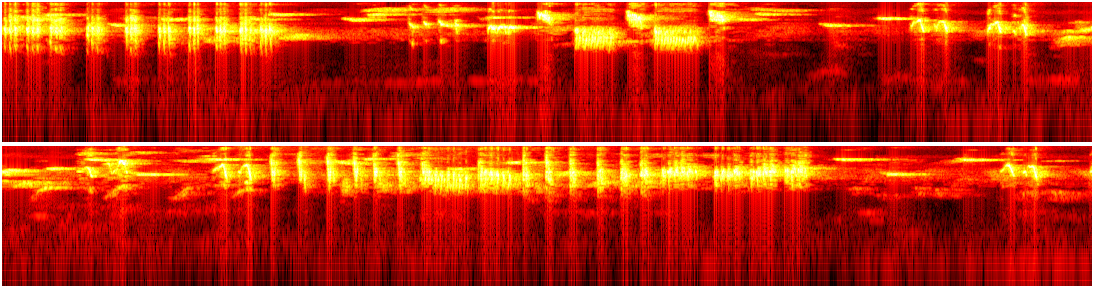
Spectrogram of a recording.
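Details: Sooty-headed bulbul singing, played to provoke a caged bird into song: continuous fast chatter mixing trilled rattles, sharp chirps and thin high whistles, barely pausing.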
